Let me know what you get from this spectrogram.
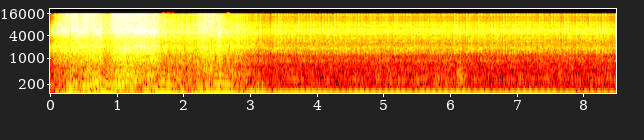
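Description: A 1968 Porsche 912's air-cooled flat-four firing up from cold, revved up and down for about three seconds, then settling into a steady idle.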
